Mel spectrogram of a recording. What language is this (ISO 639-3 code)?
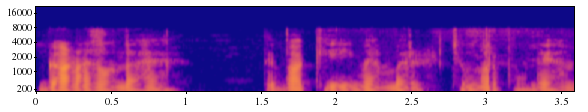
pan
